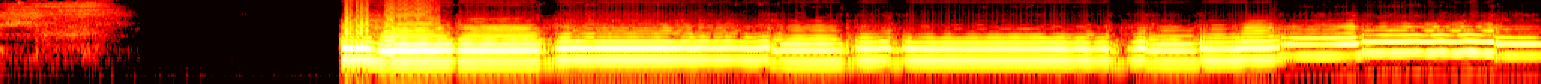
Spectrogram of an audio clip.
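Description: Trombone played through a Vacchiano bucket mute: a short, smooth phrase of held notes starting about two seconds in and ending a little higher in pitch. The tone is a little brighter than the classic cotton-stuffed bucket-mute sound.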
